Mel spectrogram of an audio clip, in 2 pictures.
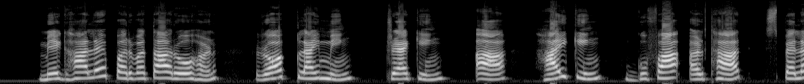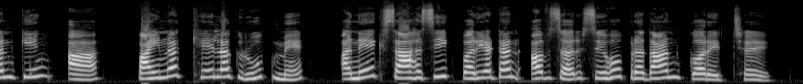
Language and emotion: Maithili, neutral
